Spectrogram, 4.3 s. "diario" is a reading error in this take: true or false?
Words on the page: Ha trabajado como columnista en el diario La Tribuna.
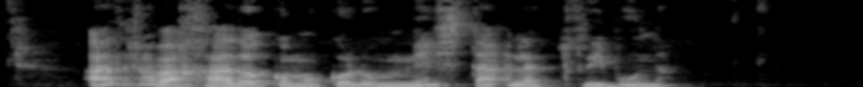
true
